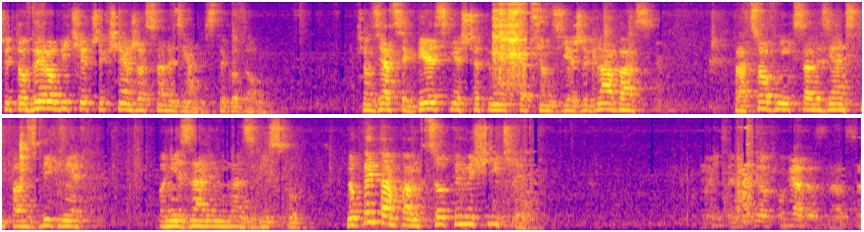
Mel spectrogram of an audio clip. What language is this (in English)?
Polish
